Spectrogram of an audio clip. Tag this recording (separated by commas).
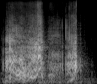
Zipper (clothing), Domestic sounds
